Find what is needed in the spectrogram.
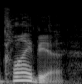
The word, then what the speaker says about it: clivia: Oh, clivia. Split. I'm divorced? You never know. Hello there. Welcome to the show. – Good morning. Good morning. – Good morning. – And it's pronounced clivia, and clivia.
